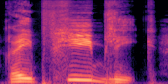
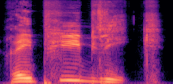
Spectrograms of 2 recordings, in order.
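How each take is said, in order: The two takes are said the same way.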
